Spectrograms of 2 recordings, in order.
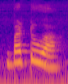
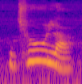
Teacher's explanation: जब हम बड़े ऊ की मात्रा के शब्द का उच्चारण करेंगे तो हमने इसको छोटे ऊ की अपेक्षा थोड़ा देर से बोला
